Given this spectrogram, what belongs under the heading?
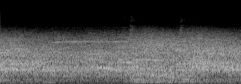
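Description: Arena crowd at a Detroit Pistons at Chicago Bulls NBA game in 1993, a steady loud roar of fans hollering for defense, dense and continuous throughout with no individual voices standing out.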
